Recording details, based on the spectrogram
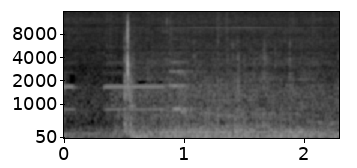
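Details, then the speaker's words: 2006 Honda Odyssey power sliding door after lubricating the gummed-up closing mechanism: smooth, even motor drone with a single latch click and no straining or over-pull; door closes and stops where it should. "again notice it is not over pulling the door and then releasing it later it's going right where it should be and then stop"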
